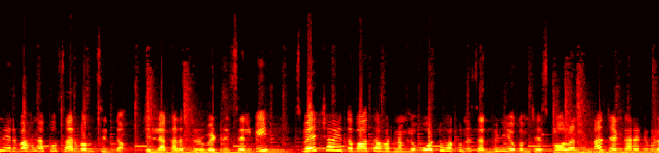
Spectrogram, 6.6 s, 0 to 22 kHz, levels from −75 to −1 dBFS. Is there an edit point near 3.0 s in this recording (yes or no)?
no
